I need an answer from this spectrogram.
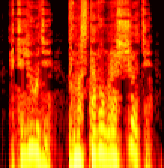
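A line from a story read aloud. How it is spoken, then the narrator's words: Whispered. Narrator (Russian): прошептала Сил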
